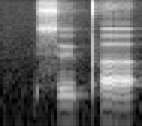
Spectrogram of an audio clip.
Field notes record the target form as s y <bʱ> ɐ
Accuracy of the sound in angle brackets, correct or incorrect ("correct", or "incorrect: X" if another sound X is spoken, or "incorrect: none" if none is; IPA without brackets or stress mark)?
incorrect: pʼ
